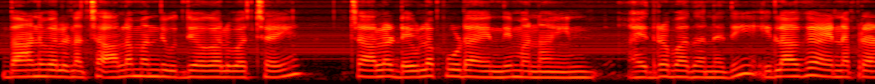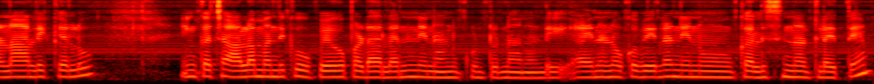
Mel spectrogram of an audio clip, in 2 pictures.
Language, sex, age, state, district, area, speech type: Telugu, female, 30-45, Telangana, Peddapalli, urban, spontaneous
